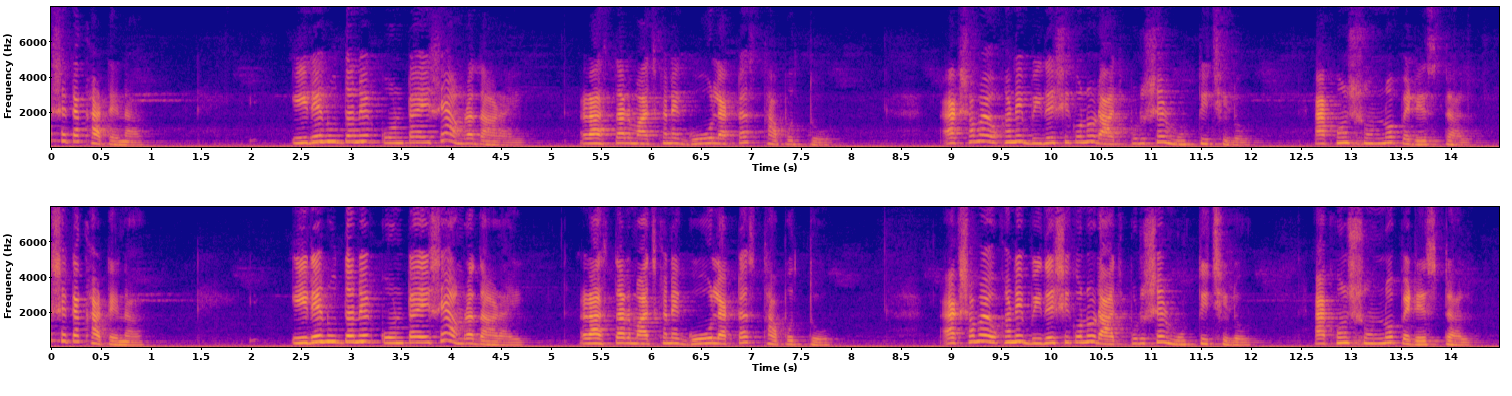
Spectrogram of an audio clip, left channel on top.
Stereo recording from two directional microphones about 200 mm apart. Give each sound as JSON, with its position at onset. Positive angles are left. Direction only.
{"t": 0.0, "sound": "a woman's voice", "side_deg": -35}
{"t": 2.4, "sound": "a woman's voice", "side_deg": -45}
{"t": 8.9, "sound": "a woman's voice", "side_deg": -40}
